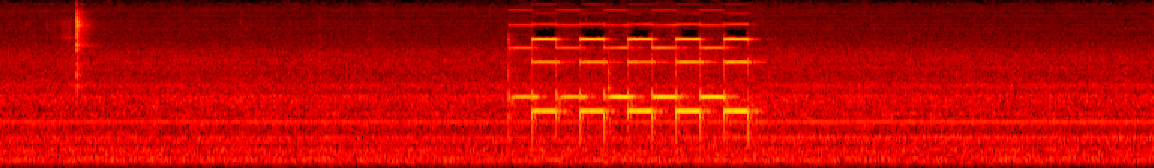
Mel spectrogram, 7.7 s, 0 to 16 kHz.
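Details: Service monitor overload alarm, a rapid run of two-tone electronic beeps for about 1.5 s over quiet room hum, triggered while probing the receiver of a deaf Motorola M120 (GM300 variant) two-way radio near the crystal lattice.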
